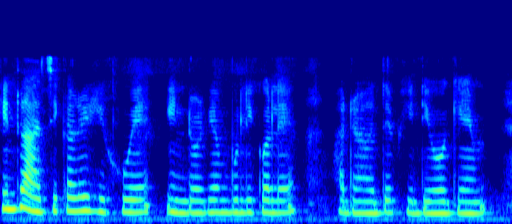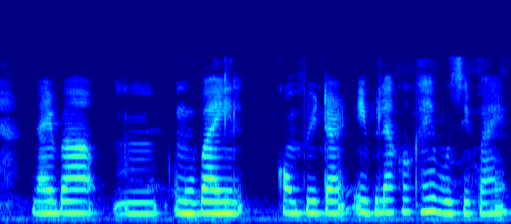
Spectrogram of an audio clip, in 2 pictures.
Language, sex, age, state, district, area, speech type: Assamese, female, 18-30, Assam, Morigaon, rural, spontaneous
